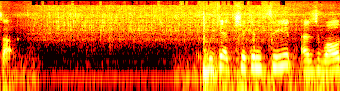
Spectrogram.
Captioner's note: water pouring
